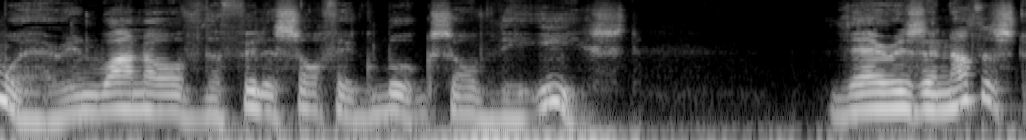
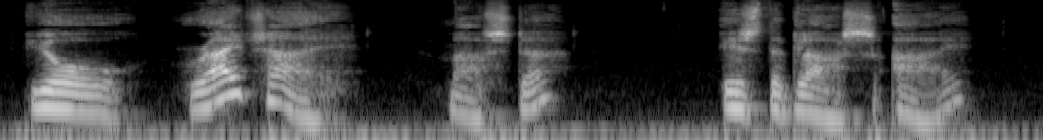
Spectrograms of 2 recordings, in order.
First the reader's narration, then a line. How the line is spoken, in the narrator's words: The beggar said solemnly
